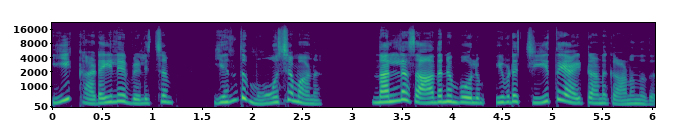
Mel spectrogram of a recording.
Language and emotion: Malayalam, disgusted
